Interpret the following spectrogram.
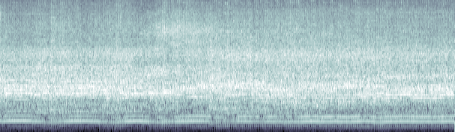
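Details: Lawn mower with new air filter, clean carburetor and new gas runs fine a few seconds, then surges up and down about every second and stalls; mechanic found water in the carburetor from storage outside under a tarp.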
